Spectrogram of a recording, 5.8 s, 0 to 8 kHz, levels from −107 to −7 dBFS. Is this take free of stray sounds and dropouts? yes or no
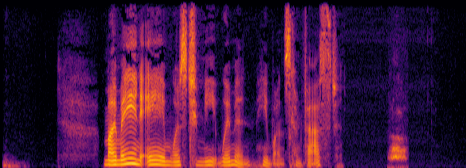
no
